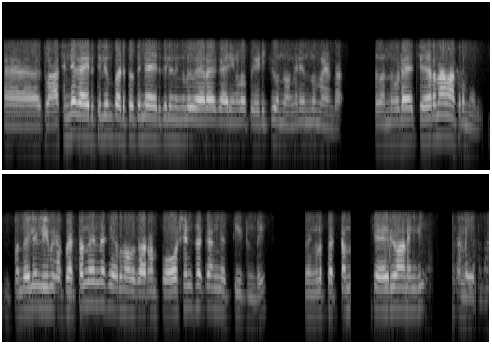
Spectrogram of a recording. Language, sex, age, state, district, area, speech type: Malayalam, female, 30-45, Kerala, Kozhikode, urban, conversation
